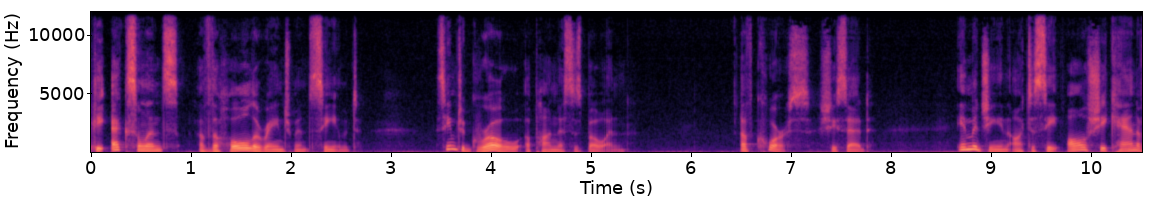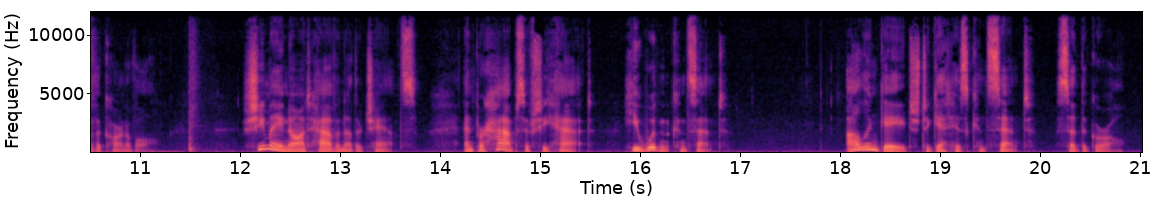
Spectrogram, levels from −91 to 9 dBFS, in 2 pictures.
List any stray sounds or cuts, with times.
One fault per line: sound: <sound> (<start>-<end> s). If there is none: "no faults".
sound: thud (11.5-11.7 s)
